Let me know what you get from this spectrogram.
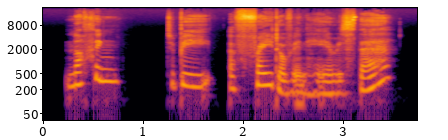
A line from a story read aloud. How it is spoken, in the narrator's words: he questioned, in his best, cheery, hopeful voice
